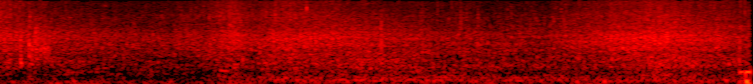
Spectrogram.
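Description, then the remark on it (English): Ocean waves wash in a steady, unbroken hiss, mixed with a low rumbling bed of passing traffic, recorded on the boardwalk in front of the police station in Alert Bay. No one speaks, and a brief bump comes at the very end. “we are on the boardwalk in front of the police station, just recording some waves and traffic.”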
